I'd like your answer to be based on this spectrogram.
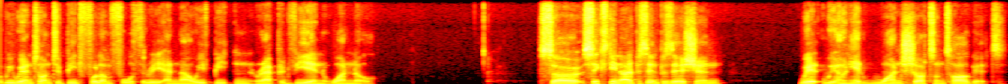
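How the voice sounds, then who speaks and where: A gaming streamer with a medium-pitched, darkish voice plays a football manager game, his nose blocked. He chats casually and rambles, full of restarts and fillers, in a dry, studio-quality recording.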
